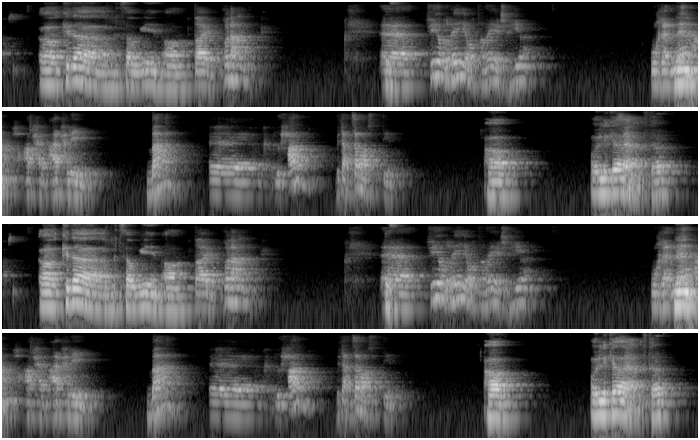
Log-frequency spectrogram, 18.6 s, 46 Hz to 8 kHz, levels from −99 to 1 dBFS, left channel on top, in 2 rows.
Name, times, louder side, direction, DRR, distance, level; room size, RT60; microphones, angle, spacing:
voice 1, 0.5-2.4 5.1-5.2 9.0-9.2 15.7-16.0 17.1-18.1, right 3 dB, 50° right, 6 dB, 0.3 m, -26 dB
voice 2, 2.6-3.3 4.6-4.8 5.0-6.9 8.7-10.4 11.2-11.6 12.0-13.3 13.8-14.5 17.5-17.9, left 1 dB, 50° left, -1 dB, 0.6 m, -34 dB
2.1 x 2.1 x 3.1 m, 0.65 s
head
